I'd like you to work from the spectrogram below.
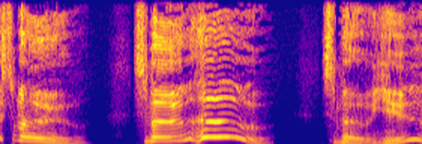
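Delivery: "smoo" said as one word, moo-like, playfully. Pretend. Host mispronouncing SMU as smoo to tease co-host. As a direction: turn "smoo" into a silly rhyme.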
